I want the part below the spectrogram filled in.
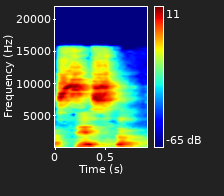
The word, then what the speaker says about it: sexta: Mas é assim, o X às vezes tem som de S. Por exemplo, na palavra sexta, sexta-feira, né? Sexto, sexta. Experiência, expectativa. Se escreve com X, mas o som é S, ok?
